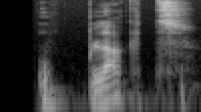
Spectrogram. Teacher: At the end of some words, as in number 11, G in front of T is pronounced like a K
